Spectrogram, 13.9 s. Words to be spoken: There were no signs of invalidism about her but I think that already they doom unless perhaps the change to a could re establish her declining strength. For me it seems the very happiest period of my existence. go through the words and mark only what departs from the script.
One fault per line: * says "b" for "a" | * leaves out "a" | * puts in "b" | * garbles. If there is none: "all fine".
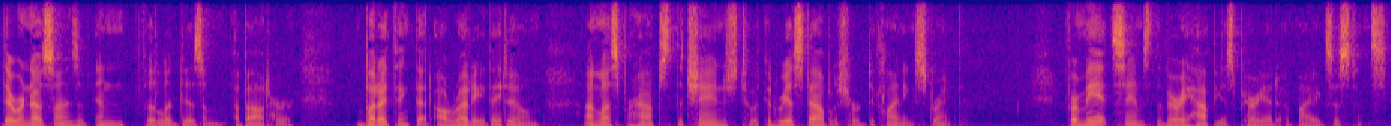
all fine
